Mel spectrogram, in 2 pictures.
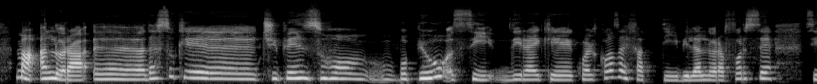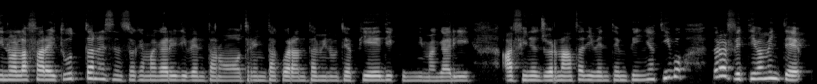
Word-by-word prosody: Ma 320 -1 +7
allora, 215 -8 +7
uhm, 240 -1 +2
adesso 275 +9 0
che 265 -6 +2
ci 270 +3 0
penso 280 0 +4
un 250 -5 0
po' 250 +1 -2
più, 280 +7 +6
sì, 215 -1 -5
direi 220 +2 -1
che 210 -2 -2
qualcosa 290 +9 -3
è - - +1
fattibile. 200 -5 -3
Allora 200 0 +1
forse 265 +5 -3 0.3
sì, 225 - -7
non 210 0 +1
la 215 +1 +3
farei 215 -1 +2
tutta, 260 +4 -2
nel 250 -2 -3
senso 210 -3 -9
che 200 0 -8
magari 195 0 -1
diventano 190 -2 -6
30-40 190 0 -4
minuti 185 0 -6
a - - -4
piedi, 195 +1 -1
quindi 180 -1 -11
magari 180 +1 -5 0.3
a 195 - +1
fine 200 0 -3
giornata 195 +1 -1
diventa 195 -1 -5
impegnativo. 230 - -5 0.3
Però 350 - 0
effettivamente 250 - 0
215 Hz, 150 wpm, -20 LUFS, 195-260 Hz, 0.3 s, Ma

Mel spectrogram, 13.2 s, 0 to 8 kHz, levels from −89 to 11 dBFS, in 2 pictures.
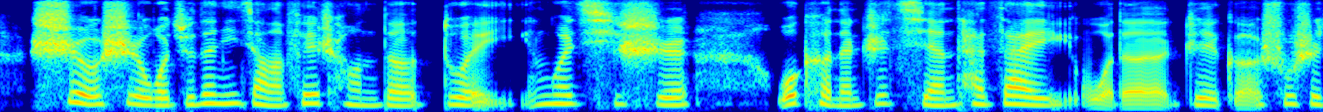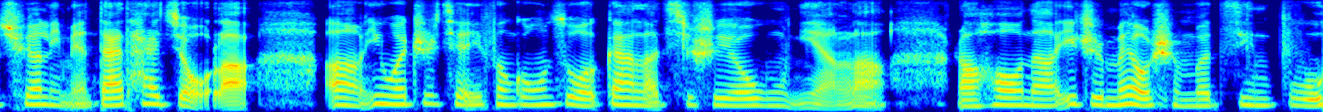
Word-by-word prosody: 是 245 -6 +6
是， 220 -1 +6
我 190 -1 -1
觉 210 +2 0
得 240 +3 -1
你 240 +1 -5
讲 220 -4 -2
得 180 - -3
非 240 +5 -2
常 195 -6 -4
地 180 -2 -2
对。 200 -3 -1
因 220 - -10
为 235 0 0
其 225 - +2
实 195 +1 +5 0.4
我 - - +2
可 - - -2
能 180 -1 -4
之 230 +3 -2
前 190 -5 -1
太 220 +1 -2
在 215 0 +3
意 190 -1 -2
我 115 - -4
的 110 0 0
这 190 -2 -2
个 - - -5
舒 225 - -2
适 220 - +1
圈 210 0 +5
里 195 - -6
面 - - -4
待 190 0 +5
太 225 +2 -1
久 215 - +1
了。 - - +4 0.3
呃， 195 -2 +1
因 230 - -3
为 215 0 0
之 230 +2 -2
前 215 - -3
一 - - -6
份 210 -2 -6
工 205 0 -5
作 210 -4 0
干 200 -2 +1
了 - - -2
其 205 - -3
实 195 - 0
有 180 -1 -2
5 180 -1 -10
年 120 - -5
了， - - -3 0.3
然 165 0 +1
后 195 +2 0
呢， 175 -2 -1
一 - - -1
直 200 -2 0
没 195 +2 -2
有 185 -5 +4
什 185 - +5
么 175 +1 -5
进 190 0 -10
步， 180 -2 -3
200 Hz, 290 characters per minute, -23 LUFS, 185-220 Hz, 0.4 s, 是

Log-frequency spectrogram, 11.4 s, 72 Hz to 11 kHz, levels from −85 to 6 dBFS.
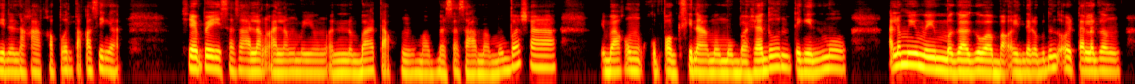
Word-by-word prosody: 'di 155 - +1
na - - -2
nakakapunta 150 +2 -5
kasi 165 +1 -3
nga 150 - -5 0.7
siyempre 190 0 +5
isasaalang-alang 155 -2 -1
mo 150 - -3
yung 145 0 -3
ano 145 +1 -2
ng 140 - -2
bata, 155 +1 -2
kung 145 - -3
ma 140 -1 -4
mai-sasama 140 -1 -3
mo 145 +4 -3
ba 210 +7 -1
siya, 200 -5 0 0.5
di - - -5
ba? 155 - +3
Kung 160 -1 -1
kung 150 -2 -7
kapag 140 -3 0
isinama 145 -2 +1
mo 145 0 +1
ba 140 - 0
siya 150 +2 +3
dun 195 +2 0
tingin 150 -1 +1
mo, 185 -1 -2 0.4
alam 225 +3 +4
mo - - +5
yung 220 -3 +6
may 180 -1 +6
magagawa 155 -2 +4
ba 145 0 -1
kayong 150 -1 -1
2 145 0 -1
dun 190 +1 0
or 180 - +1
talagang 160 -1 +1
155 Hz, 215 wpm, -23 LUFS, 145-170 Hz, 0.7 s, yung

